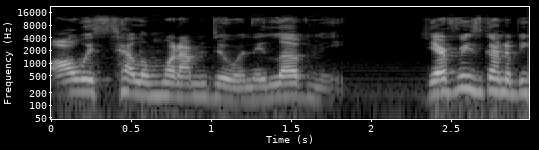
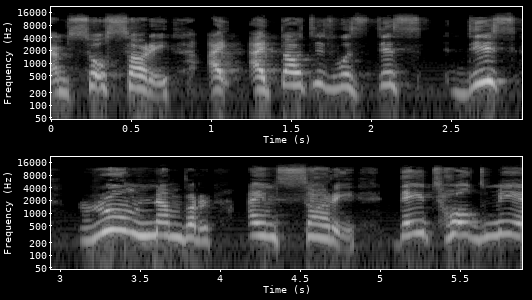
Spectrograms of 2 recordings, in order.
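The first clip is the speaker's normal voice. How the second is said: put-on high, apologetic French accent; 7 semitones higher than usual. Retelling a drunk man apologizing at your door, speak in a French accent. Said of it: "the man still was talking on a French accent".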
